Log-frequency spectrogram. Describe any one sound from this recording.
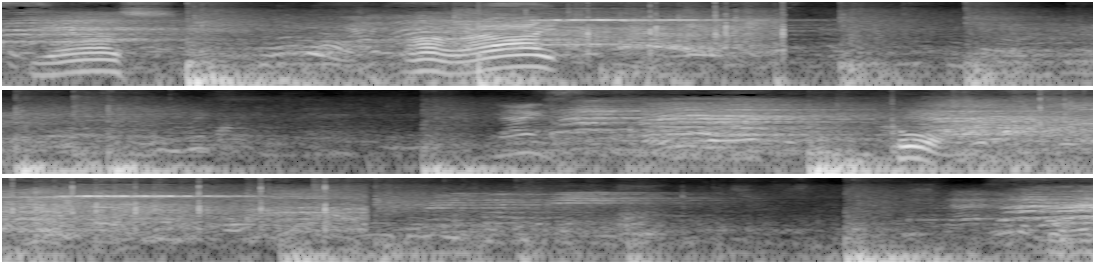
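A volleyball is struck with dull thuds.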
